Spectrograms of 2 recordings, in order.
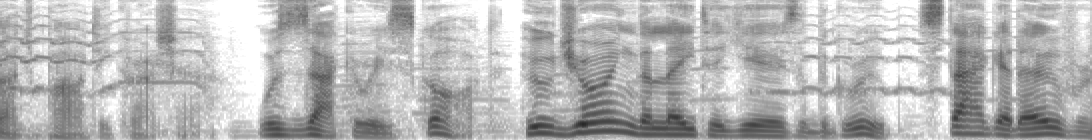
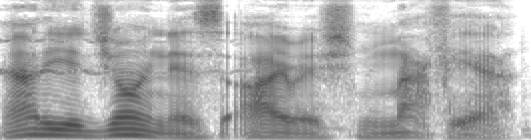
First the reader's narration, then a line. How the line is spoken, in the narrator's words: slurred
